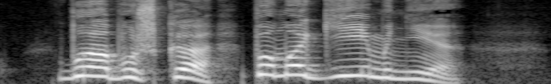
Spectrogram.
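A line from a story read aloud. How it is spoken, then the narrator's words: Desperate shout. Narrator (Russian): в отчаянии закричал Таральд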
